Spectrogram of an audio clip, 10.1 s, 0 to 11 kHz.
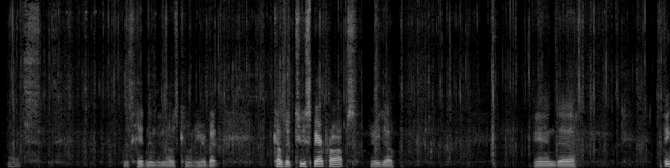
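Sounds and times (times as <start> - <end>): plastic bag rustling and crinkling: 0.0 - 10.0.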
